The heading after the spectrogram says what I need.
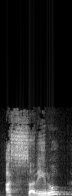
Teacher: And in As Sariru, I only pronounce Hamza. And I did not pronounce the Lam.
